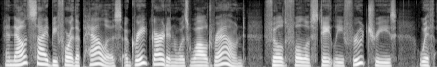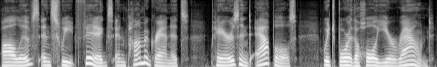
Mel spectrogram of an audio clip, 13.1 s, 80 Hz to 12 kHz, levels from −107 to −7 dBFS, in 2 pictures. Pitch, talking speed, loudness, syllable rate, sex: 190 Hz, 150 wpm, -16 LUFS, 4.5 syllables/s, female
